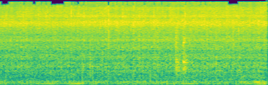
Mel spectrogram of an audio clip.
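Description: Ridge gourd sautéing in a pan with roasted sesame powder, coriander and salt, cooked without onion, garlic or tomato: a steady close sizzle with soft stirring scrapes running all the way through.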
